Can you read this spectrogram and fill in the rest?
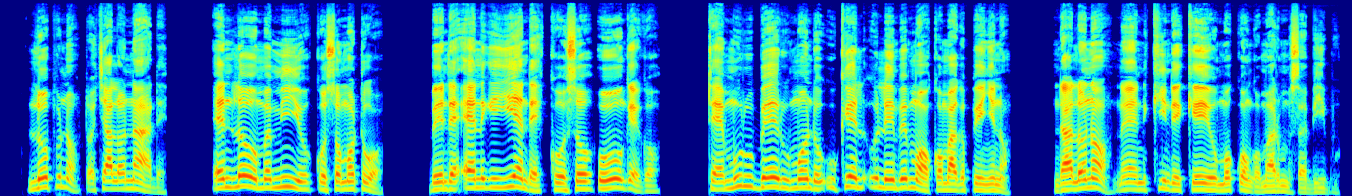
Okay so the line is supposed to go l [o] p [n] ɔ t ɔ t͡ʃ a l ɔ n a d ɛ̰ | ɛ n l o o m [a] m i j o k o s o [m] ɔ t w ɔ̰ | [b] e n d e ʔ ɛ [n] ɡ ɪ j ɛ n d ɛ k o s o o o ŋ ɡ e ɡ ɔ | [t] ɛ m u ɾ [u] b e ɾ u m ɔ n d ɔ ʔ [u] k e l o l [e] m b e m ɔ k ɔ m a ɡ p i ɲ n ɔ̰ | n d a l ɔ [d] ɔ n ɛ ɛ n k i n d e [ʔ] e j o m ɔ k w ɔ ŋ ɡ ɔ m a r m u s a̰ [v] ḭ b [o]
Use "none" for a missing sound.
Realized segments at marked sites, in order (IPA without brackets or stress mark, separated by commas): o, n, a, m, b, n, t, u, u, e, n, k, b, u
